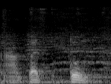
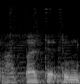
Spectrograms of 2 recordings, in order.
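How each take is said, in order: First: The d runs straight into the t. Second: An extra vowel separates the d and the t. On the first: The speaker calls it right. "langsung ketak bacanya" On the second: The speaker calls it wrong. "enggak ngabadatum"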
